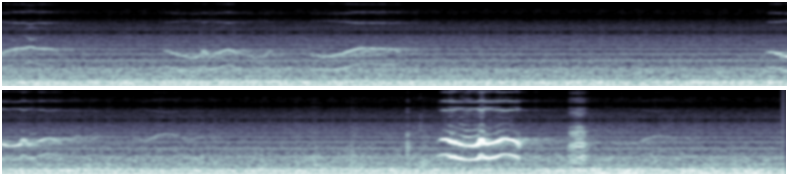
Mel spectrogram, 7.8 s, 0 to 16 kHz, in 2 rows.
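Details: A White-bellied Sea Eagle on the Sydney Olympic Park nest cam near Parramatta River, Australia, on 16 December 2021 gives wavering, nasal honking calls, a few soft ones early and one loud burst near the end, over steady low wind rumble.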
